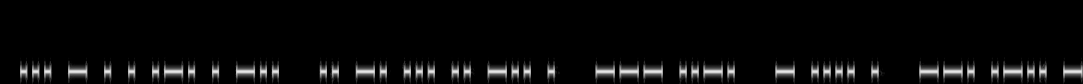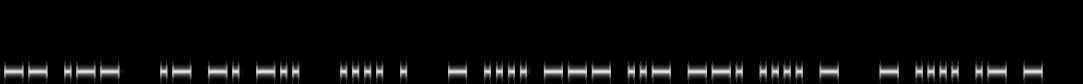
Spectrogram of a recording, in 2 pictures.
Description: Morse code, heard as a keyed tone, about 20 wpm, 600 Hz. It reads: STEERED INSIDE OF THE GLOW AND HE THOUGHT THAT
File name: the old man and the sea part 2 20wpm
